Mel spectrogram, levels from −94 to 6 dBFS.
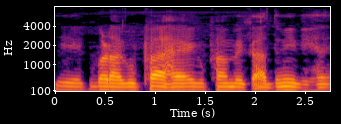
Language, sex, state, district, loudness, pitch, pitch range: Hindi, male, Chhattisgarh, Balrampur, -17 LUFS, 120 Hz, 115-125 Hz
